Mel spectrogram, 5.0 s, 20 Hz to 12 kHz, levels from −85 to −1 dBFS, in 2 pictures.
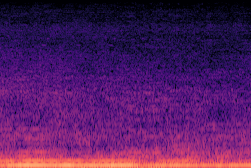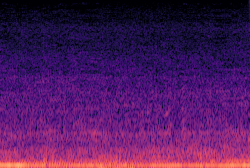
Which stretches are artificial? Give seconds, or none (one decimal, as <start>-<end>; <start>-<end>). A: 0.0-3.7; 4.3-5.0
